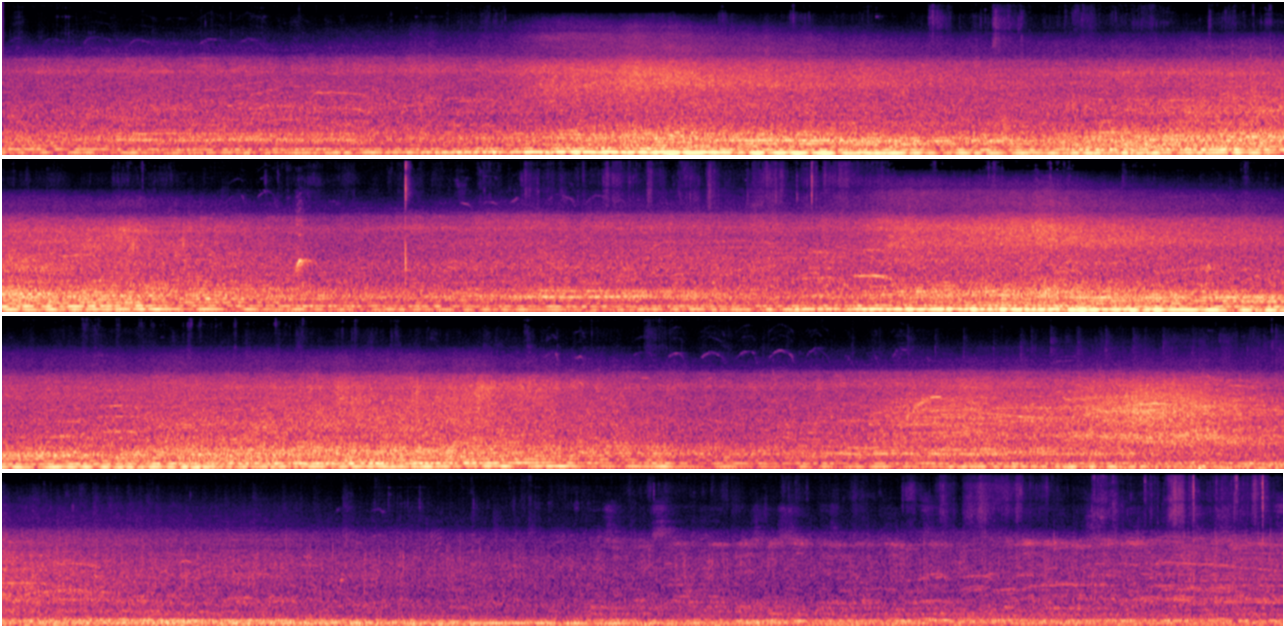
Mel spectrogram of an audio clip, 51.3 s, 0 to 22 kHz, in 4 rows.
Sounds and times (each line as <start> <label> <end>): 0.0 fans cheering 51.2
0.0 roar of the engines 51.2
44.2 announcer summarizes the race 51.2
